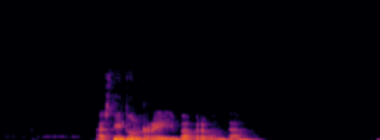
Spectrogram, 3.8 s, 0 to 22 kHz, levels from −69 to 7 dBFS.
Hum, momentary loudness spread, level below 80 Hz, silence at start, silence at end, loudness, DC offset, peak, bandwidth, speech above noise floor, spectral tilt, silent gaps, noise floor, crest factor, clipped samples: none; 14 LU; -66 dBFS; 0.95 s; 0 s; -24 LUFS; under 0.1%; -8 dBFS; 11 kHz; 50 dB; -7 dB/octave; none; -73 dBFS; 18 dB; under 0.1%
